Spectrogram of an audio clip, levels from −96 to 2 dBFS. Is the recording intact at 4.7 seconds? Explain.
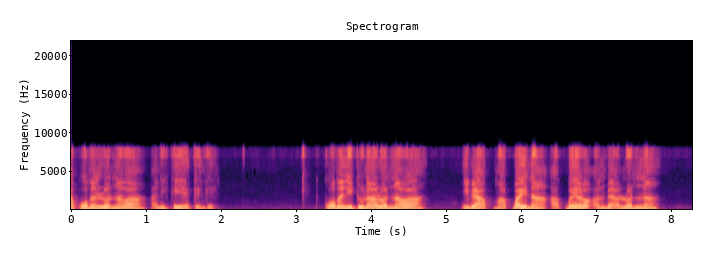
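No, at 4.7 seconds the speech carries Opus compression damage that runs through the whole clip, likely from a low-rate encode around 12 kbps in the music mode. Starved of bits, bands get filled with noise, so the speech sounds rough and grainy, with nothing above about 8.1 kHz.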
